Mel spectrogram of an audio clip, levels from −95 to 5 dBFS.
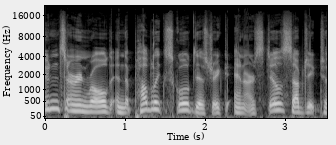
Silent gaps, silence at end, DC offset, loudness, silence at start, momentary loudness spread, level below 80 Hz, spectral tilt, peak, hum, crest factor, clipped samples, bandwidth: none; 0 s; under 0.1%; -22 LUFS; 0 s; 7 LU; -48 dBFS; -4.5 dB/octave; -6 dBFS; none; 16 dB; under 0.1%; 17 kHz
